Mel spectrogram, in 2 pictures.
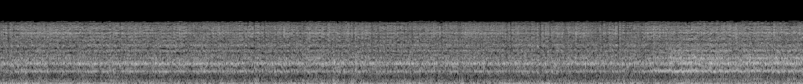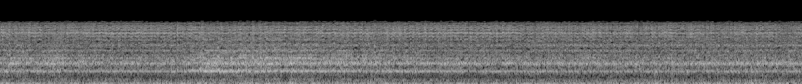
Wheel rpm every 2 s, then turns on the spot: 160, 160, 160, 160, 170, 160, 160, 160.
none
